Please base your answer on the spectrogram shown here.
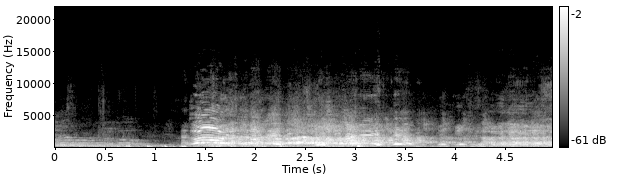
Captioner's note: audience laughs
